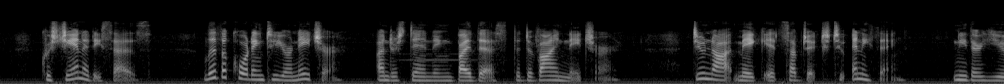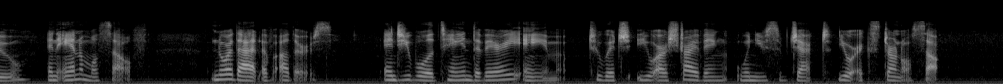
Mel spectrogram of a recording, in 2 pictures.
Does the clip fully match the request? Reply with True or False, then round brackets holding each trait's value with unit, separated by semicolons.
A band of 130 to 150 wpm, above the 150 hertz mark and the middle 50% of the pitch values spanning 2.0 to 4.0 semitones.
True (140 wpm; 190 Hz; 2.6 semitones)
